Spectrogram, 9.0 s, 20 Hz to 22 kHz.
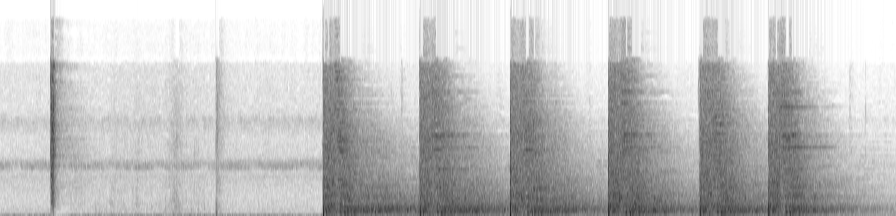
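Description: A Remington R51 Gen 2 pistol fires six brass-case rounds: two faint, isolated cracks first, then a loud, fast string of gunshots about a second apart, each with a ringing decay.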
